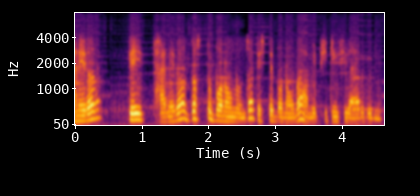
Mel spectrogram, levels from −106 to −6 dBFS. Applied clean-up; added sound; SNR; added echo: neural separator model SepFormer DNS4.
